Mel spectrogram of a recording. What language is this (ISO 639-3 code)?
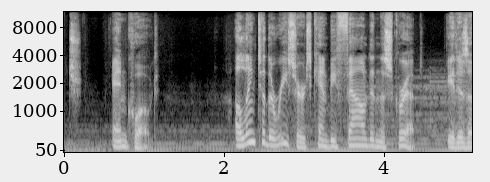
eng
